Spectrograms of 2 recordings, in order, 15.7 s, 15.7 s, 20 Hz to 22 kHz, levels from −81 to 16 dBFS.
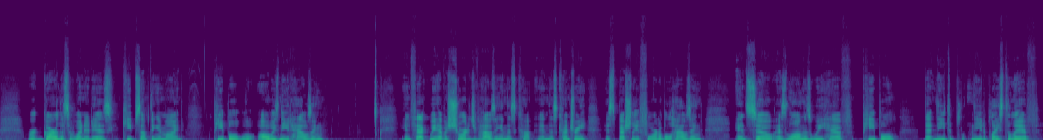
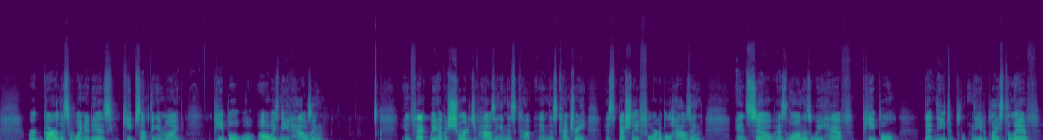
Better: first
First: none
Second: thin; somewhat; fading below 300 Hz

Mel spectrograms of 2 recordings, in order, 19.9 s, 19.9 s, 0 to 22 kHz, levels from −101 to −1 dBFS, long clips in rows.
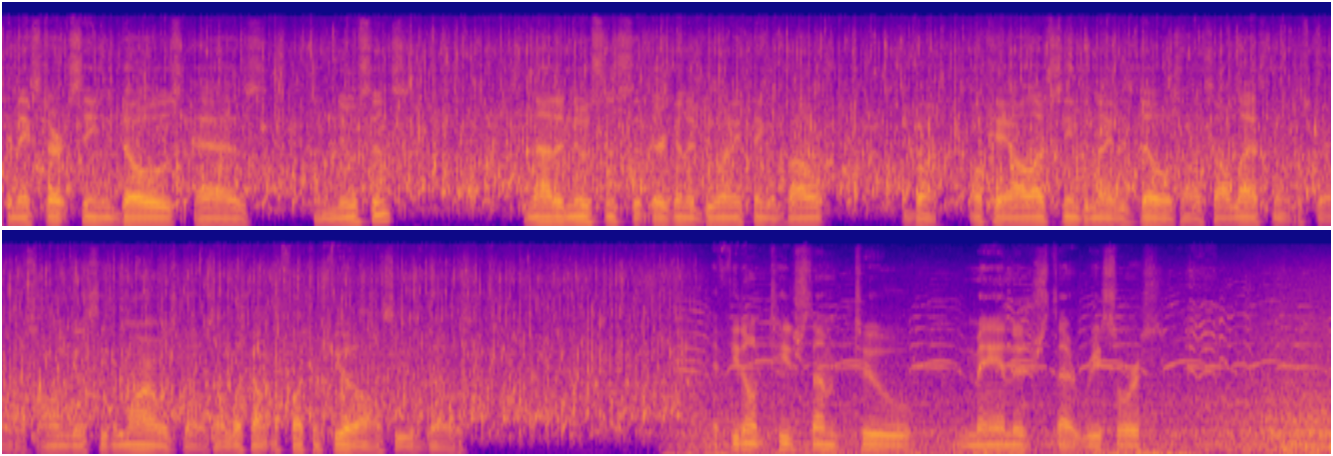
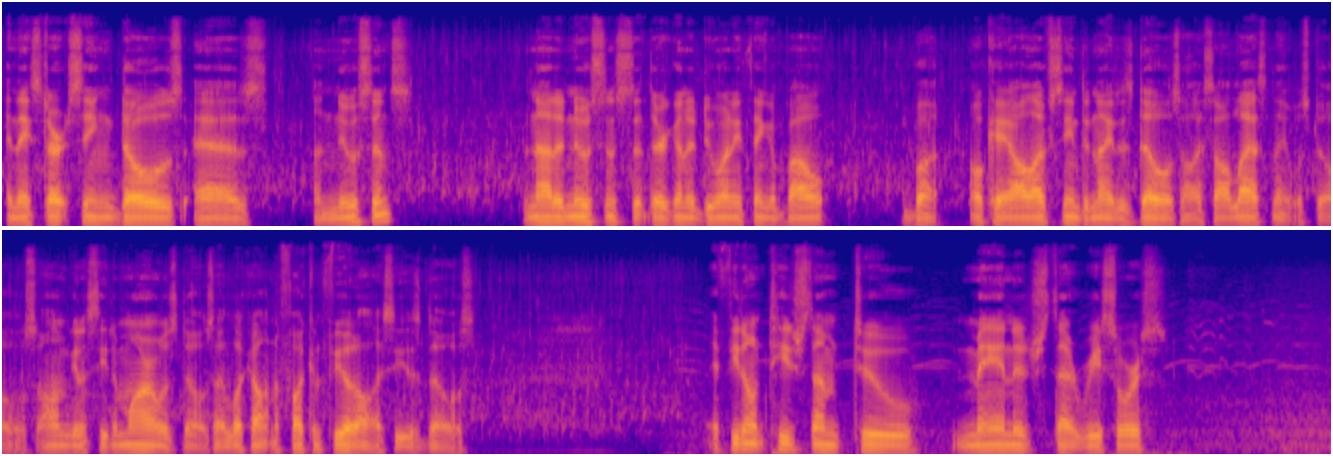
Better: second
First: rain or running water; loud; throughout; 4 dB below the speech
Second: rain or running water; faint; throughout; 25 dB below the speech

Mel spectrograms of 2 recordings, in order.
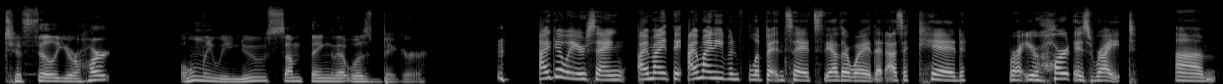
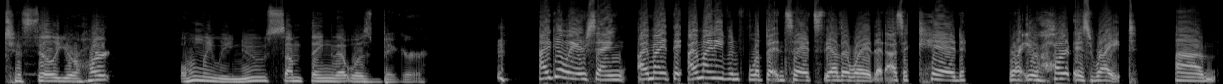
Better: first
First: none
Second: distortion; heavy; 16% of the sound clipped

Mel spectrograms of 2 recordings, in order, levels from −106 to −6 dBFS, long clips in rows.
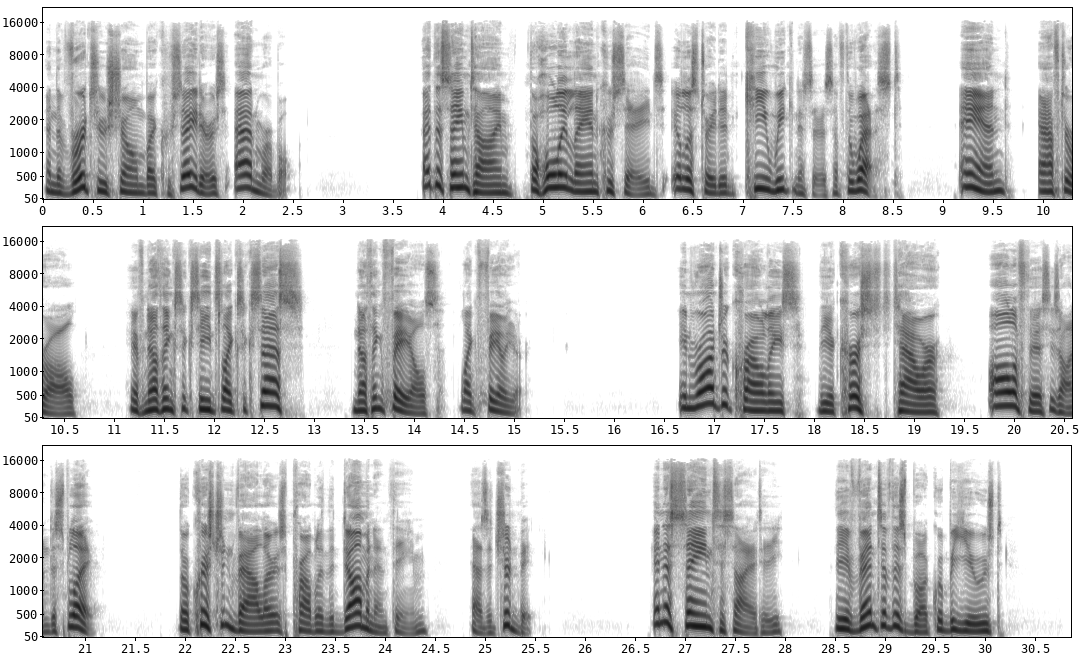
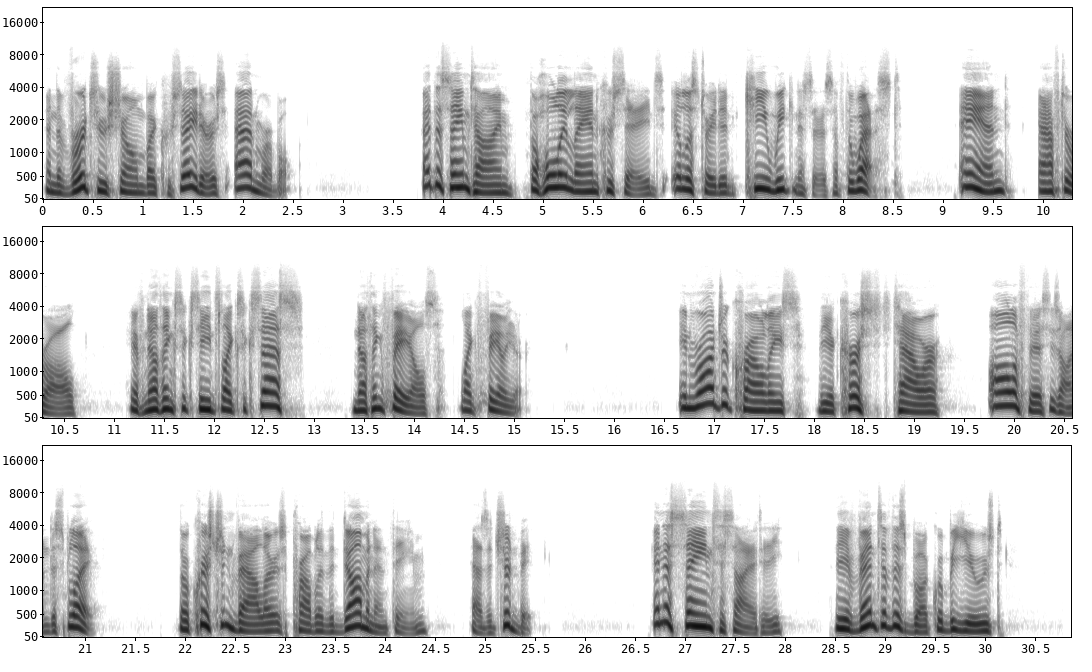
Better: first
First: none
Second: muffled; very; fading above 3.5 kHz

